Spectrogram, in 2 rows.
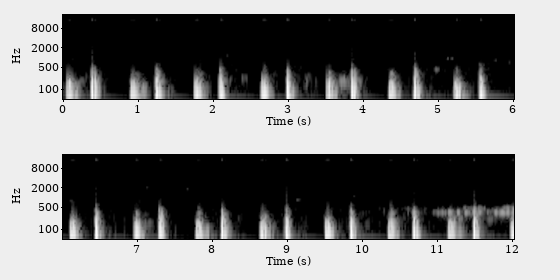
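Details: Regular, paired, low lub-dub thumps at about 70 beats a minute. Normal heartbeat.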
